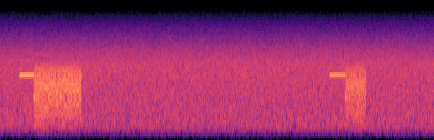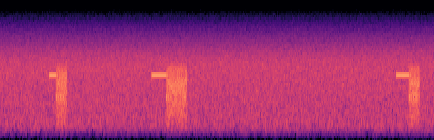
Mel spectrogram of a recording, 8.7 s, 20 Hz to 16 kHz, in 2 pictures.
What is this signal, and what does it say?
ACARS aircraft data, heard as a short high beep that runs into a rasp, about 2400 baud, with radio hiss.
